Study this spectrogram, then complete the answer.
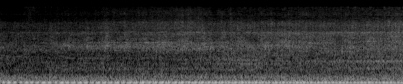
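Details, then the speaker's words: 1990 Chevrolet S10 Blazer 4.3 V6, warm at about 170°, 40 psi oil pressure, with new plugs, wires, cap and rotor: slow, lumpy idle at about 650–700 rpm instead of 800–1000. Idle speed is too low. "See how it's idling too low? Now, this ain't right. Sounds like it's like 700, 650 RPM or something like that. It's way too low."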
